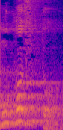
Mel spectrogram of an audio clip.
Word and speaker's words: মুখস্থ: হ্যাঁ স্যার মুখস্থ করেছি, কিন্তু ত আসছে, উচ্চারণ ত কিন্তু নয়, উচ্চারণ হবে থ।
